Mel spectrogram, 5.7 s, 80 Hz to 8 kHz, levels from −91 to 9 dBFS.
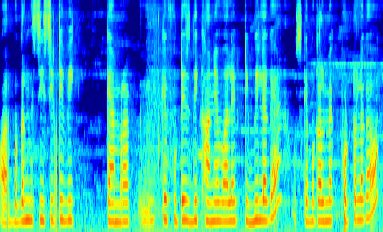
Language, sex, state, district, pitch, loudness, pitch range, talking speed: Hindi, female, Jharkhand, Garhwa, 240 Hz, -19 LUFS, 235-250 Hz, 200 wpm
